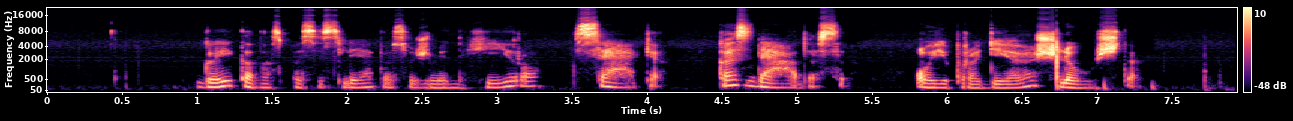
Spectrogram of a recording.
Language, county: Lithuanian, Vilnius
